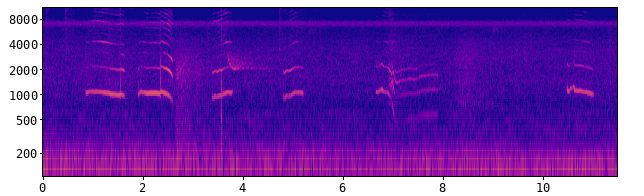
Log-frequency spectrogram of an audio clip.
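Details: Desperate cries from baby monkey Briar, who wants milk: short, clear, whistle-like wails, a few rising sharply then falling, coming in quick irregular bursts, with low background rumble and a constant thin high tone.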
